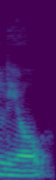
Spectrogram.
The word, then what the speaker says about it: Liu: Itu sebenarnya bacanya Mandarinnya Liou ya. Liu gitu bukan Liu tapi Liou.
